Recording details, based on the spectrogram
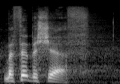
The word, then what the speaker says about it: Mephibosheth: David is said to have shown chesed to his friend Jonathan's crippled son, Mephibosheth.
